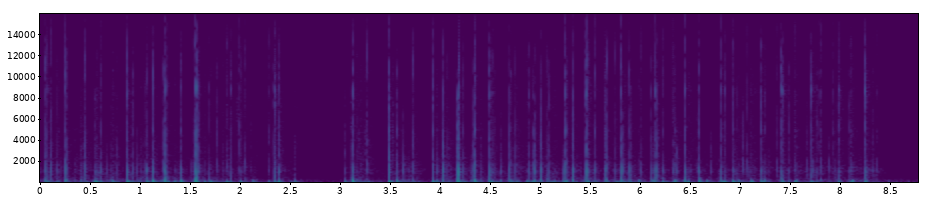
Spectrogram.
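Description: An empty clear plastic bag is scratched and tapped with long nails, producing rapid, dense crinkling and clicking taps. The taps carry a strong low thump under brighter crackle, with a brief silence near the three-second mark before the crinkling resumes and then fades out.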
